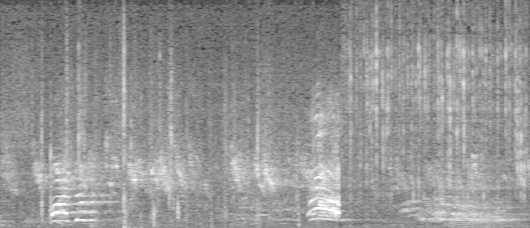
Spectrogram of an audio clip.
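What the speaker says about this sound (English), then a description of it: "There's some family cows being brought down." Hooves of family cows being brought down a hillside path near Petrelë Castle in Albania, scattered clopping steps close by, with brief calls and a voice speaking in between.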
